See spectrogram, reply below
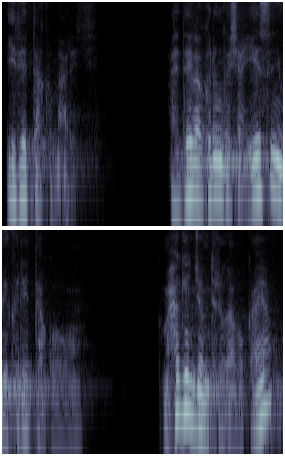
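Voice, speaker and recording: A middle-aged male pastor preaching a conversational, joking sermon to his congregation, acting out scenes with shouted voices. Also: mid-range voice, animated, fast talker. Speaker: senior pastor. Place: church sanctuary. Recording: long hall reverb in a church sanctuary.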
